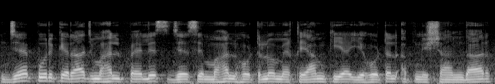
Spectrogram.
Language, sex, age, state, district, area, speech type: Urdu, male, 18-30, Uttar Pradesh, Saharanpur, urban, spontaneous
